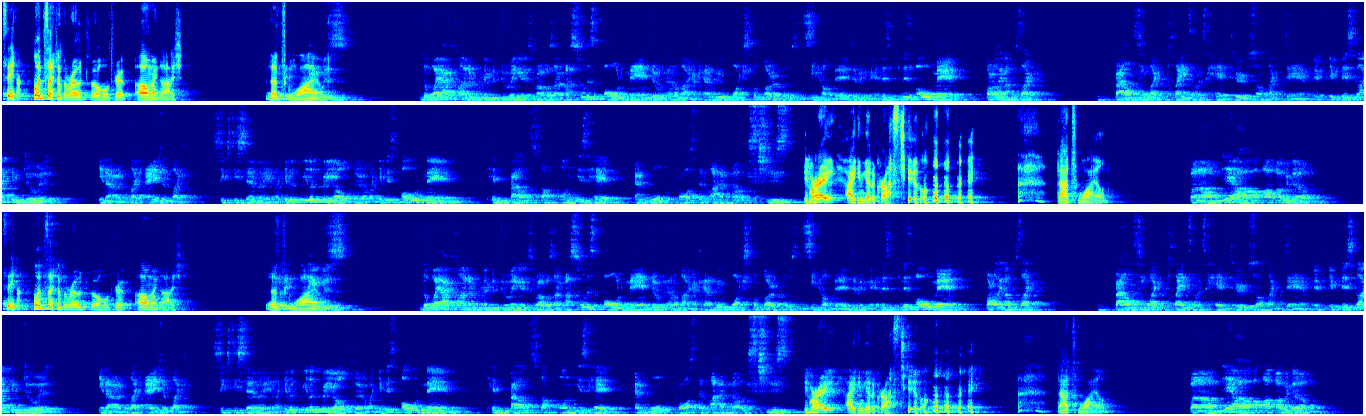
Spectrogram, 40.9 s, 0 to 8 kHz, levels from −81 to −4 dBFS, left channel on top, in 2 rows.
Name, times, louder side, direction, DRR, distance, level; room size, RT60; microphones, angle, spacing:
voice 1, 0.0-2.7 4.0-4.8 32.5-34.6 34.9-35.0 35.7-37.0, left 6 dB, 80° left, 13 dB, 0.6 m, -31 dB
voice 2, 4.0-5.1 6.3-14.4 14.7-15.6 16.4-21.2 21.9-23.2 23.6-27.3 27.7-32.2 38.2-40.2, equal, 25° right, -1 dB, 6.0 m, -47 dB
20.0 x 7.1 x 9.8 m, 0.90 s
head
